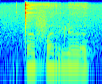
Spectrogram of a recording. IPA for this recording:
t̪ ɐ f ɐ r ɳ ə

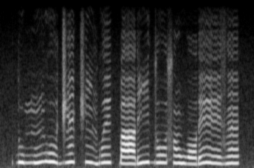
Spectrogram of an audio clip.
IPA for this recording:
ɗ u˨ m ũ˨˦ ɣ o˦˨ d͡ʒ ɛ̃˦ t͡ʃ ĩ˦˨ ɡʷ eː˦ k͡p aː˨ ɾ iː˦ d oː˦ s ɔ̃˧ w ɔ˨ ɾ eː˦˨ z ɛ̃˧

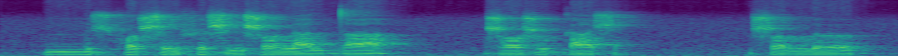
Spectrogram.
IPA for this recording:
nː ɯ ʃ f ɔ ʂ e f e ʐ i ʂ ɔ l a l d a | ʐ ɔ ʐ u k a ʃ | ʂ ɔ lː ɤ

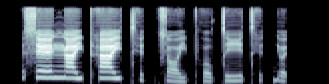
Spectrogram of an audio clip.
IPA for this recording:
s ɛː˥ ŋ aː˥ j pʰ aː˥ j t̪ʰ ɪ˨˥ k̚ s ɔː˨˩ j pʰ o˨˩ w t̪ iː˨˧ t̪ʰ ɪ˧ k̚ j ɵ˨ t̚

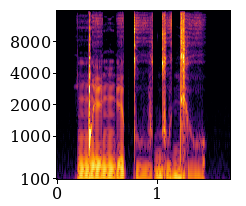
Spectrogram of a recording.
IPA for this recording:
ŋ͡ǃ e ŋ e t̪ ṳ d ṳ dʲ o̤

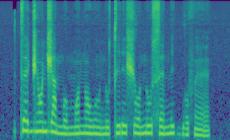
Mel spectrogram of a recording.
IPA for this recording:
t ɛ˦ d͡ʒ ɔ̃˦ d͡ʒ a˦˨ m o˨ m ɔ̃˨˦ n ɔ̃˧ w ũ˨ n u˨ t i˨˦ ɾ i˧ ʃ o˧ n u˧ s ɛ˧ n i˧ ɡ͡b o˨ f ɛ̃˨

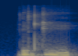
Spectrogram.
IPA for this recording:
ɾ i d k i

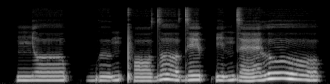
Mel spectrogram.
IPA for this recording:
ɲ ɤː˧ p̚ | b ɯː˩˧ ŋ pʰ ɔː˩ d ɤː˥˨ d eː˧ p̚ ʔ i˩˧ n d ɛː˩˧ l oː˥˨

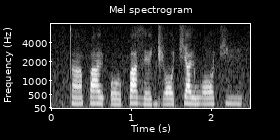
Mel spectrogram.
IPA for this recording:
t ã˦ p a˦ ɪ̯ ʔ o˨ ʊ̯ p ä˦˨ z e˨ d͡ʑ ɔ˨ t͡ɕ a˦˨ ɪ̯ w ɔ˦ t͡ɕ i˦˨

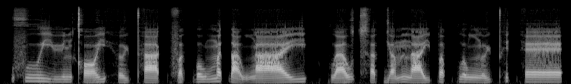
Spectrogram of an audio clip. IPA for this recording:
f uː˥ j yː˧ n kʰ ɔː˨˥ j h ɵ˨ ɥ pʰ aː˨ k̚ f ɐ˨ k̚ o˥ w m ɐ˥ t̚ aː˨˩ w ŋ aː˨˥ j | kʷ aː˨˥ w t͡sʰ ɐ˨ k̚ j ɐ˨˥ m n̪ aː˨˧ j p ɐ˧ p̚ kʷ ɐ˧ w ŋ ɵ˨˥ ɥ pʰ ɪ˥ k̚ h ɛː˧

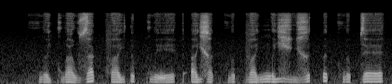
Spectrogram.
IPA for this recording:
h w ə˧˩ j k w a˨˩ w z a˦˥ k̚ f a˨˦ j ɗ ə˦˥ p̚ k w ḛ˧˥ | ʔ a˨˦ j ɣ a˨˩ k̚ h w ə˨˩ p̚ v a˨˦ j ŋ ə˨˦ j ɣ i˨˩ ɣ ə˦˥ t̚ ʔ ə˦˥ t̚ h w ə˨˩ p̚ z ɛ˧

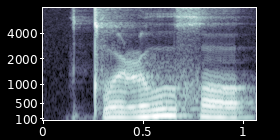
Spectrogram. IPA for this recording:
tʼ u ɭ u x o

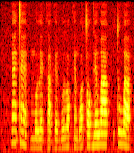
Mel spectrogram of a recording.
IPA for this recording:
ɛ̃˦ t ɛ̃˦˨ | m o˨ l ɛ˨ k a˨ k ɛ˨ b o˧ l ɔ˧ k ɛ̃˨ b ɔ˧ t ɔ˧ ɡ ɛ˦ w a˦ | t u˦ w a˧

